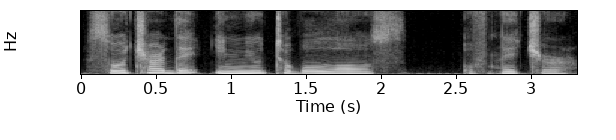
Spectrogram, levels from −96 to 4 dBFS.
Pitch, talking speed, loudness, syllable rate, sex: 215 Hz, 125 wpm, -13 LUFS, 4.7 syllables/s, female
